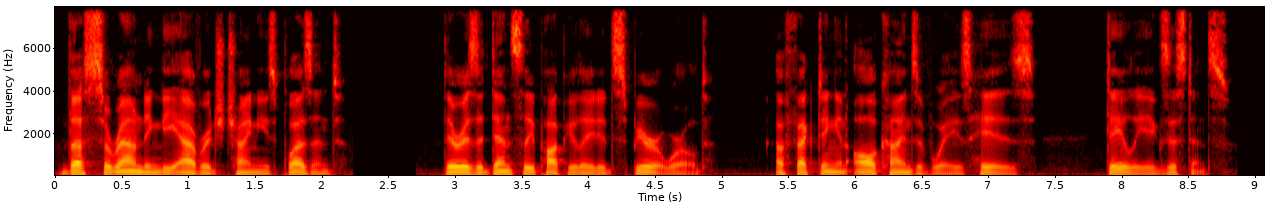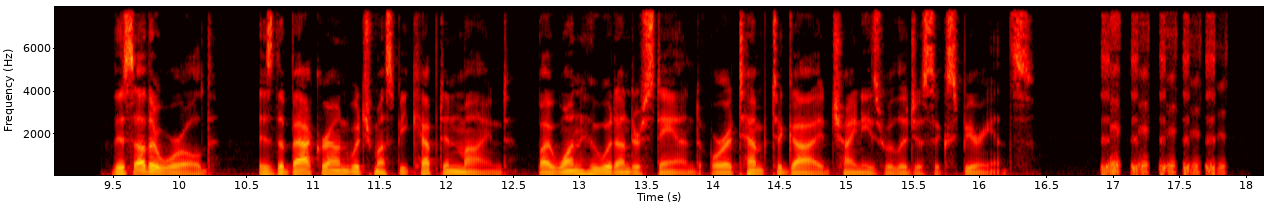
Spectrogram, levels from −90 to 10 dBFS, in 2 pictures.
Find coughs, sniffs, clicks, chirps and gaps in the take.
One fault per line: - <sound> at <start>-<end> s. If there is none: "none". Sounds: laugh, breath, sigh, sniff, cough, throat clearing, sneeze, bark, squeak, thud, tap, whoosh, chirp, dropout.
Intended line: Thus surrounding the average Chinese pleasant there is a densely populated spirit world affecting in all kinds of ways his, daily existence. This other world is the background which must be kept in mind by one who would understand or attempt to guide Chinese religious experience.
- laugh at 16.9-17.9 s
